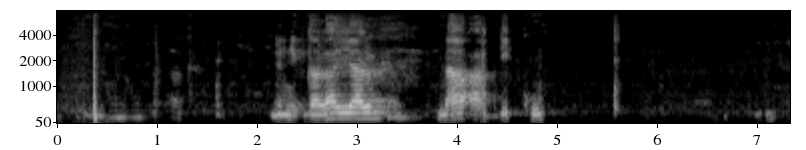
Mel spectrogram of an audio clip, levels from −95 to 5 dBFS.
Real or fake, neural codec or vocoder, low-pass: fake; codec, 16 kHz in and 24 kHz out, 1.1 kbps, FireRedTTS-2 codec; 7.2 kHz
